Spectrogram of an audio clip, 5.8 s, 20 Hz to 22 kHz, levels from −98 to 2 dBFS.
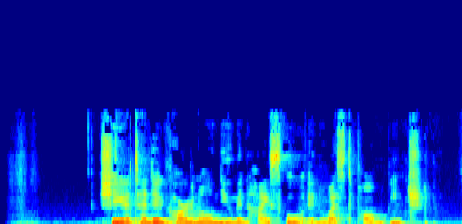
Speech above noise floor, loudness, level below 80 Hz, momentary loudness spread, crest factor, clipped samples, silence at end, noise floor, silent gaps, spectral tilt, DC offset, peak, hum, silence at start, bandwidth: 41 dB; -27 LUFS; -62 dBFS; 14 LU; 18 dB; under 0.1%; 0.45 s; -67 dBFS; none; -5.5 dB/octave; under 0.1%; -8 dBFS; none; 1.25 s; 11 kHz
